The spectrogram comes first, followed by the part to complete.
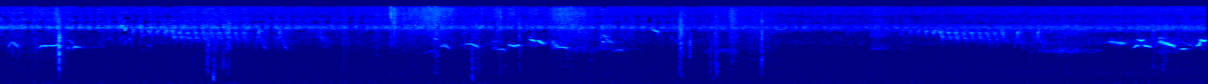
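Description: Faint outdoor ambience: a steady high insect drone, with a few short bird chirps and occasional soft clicks.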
